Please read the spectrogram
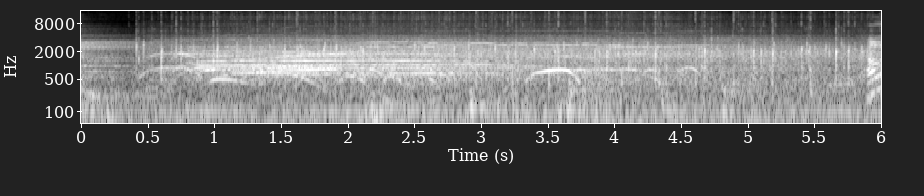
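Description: Audience applauding and cheering, with shouts and whistles, swelling about half a second in and easing off toward the end.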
